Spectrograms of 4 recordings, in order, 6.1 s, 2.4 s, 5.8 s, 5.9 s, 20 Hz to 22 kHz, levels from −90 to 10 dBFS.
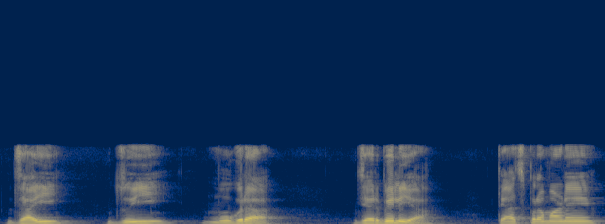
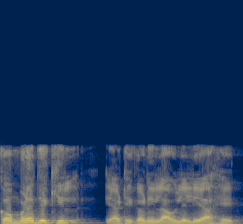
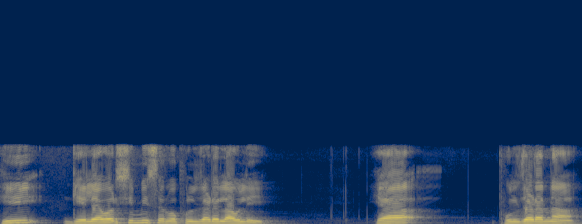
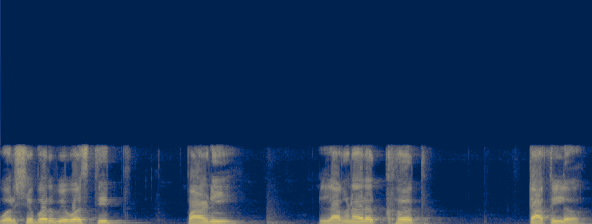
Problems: background sounds at intervals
